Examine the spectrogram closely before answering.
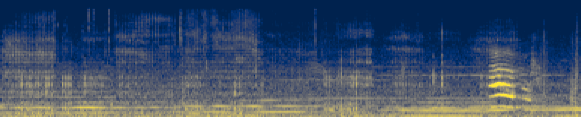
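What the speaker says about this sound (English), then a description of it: "Another cat." A cat in the Hogwarts Legacy video game gives a single short meow over steady game music and ambience, brief and fairly clear near the end.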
